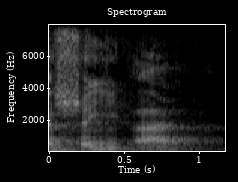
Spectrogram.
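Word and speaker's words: شيئا: Hubbu itu kan masdar, tapi dia berfungsi seperti fi'il. Jadi hubbuka syai'a maksudnya tuhibbu, ahbabta asyai'a, Anda mencintai sesuatu, maka bacanya syai'a.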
